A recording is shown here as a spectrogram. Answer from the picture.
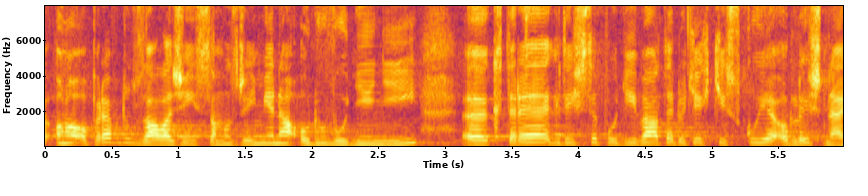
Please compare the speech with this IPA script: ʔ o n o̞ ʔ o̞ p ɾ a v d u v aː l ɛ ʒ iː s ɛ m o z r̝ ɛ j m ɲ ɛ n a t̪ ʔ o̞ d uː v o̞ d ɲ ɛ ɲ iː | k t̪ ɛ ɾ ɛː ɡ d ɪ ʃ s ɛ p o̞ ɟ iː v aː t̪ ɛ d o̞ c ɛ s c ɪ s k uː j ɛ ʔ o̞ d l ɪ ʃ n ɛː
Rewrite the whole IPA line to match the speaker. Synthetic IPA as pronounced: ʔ o n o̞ ʔ o̞ p ɾ a v d u z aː l ɛ ʒ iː s a m o z r̝ ɛ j m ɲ ɛ n a ʔ o̞ d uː v o̞ d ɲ ɛ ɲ iː | k t̪ ɛ ɾ ɛː ɡ d ɪ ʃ s ɛ p o̞ ɟ iː v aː t̪ ɛ d o̞ c ɛ x c ɪ s k uː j ɛ ʔ o̞ d l ɪ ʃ n ɛː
